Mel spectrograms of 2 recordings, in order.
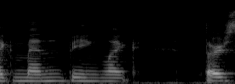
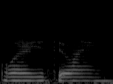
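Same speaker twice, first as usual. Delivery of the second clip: put-on whisper, quieter; 11 dB quieter than usual. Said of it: "kind of whispering to me".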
